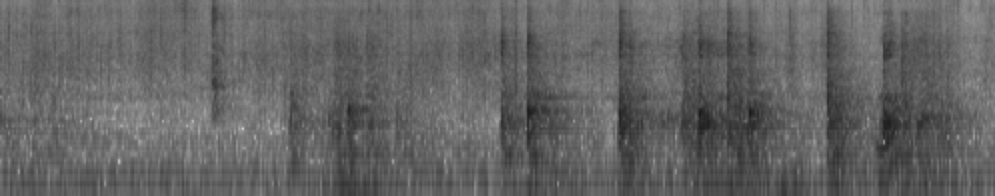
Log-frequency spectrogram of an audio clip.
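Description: Vegetables hit a well-greased, smoking-hot pan and crackle into a loud, even sizzle, with repeated clattering stirs and tosses growing busier toward the end, up close.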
